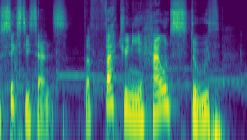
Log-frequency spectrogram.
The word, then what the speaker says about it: Houndstooth: We have the factory new Mechanism for 60 cents, the factory new Houndstooth, that's how you pronounce it correctly, for 70 cents, the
